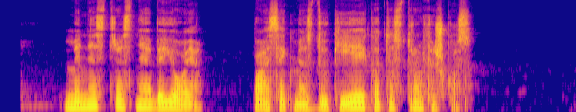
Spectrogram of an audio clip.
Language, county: Lithuanian, Utena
